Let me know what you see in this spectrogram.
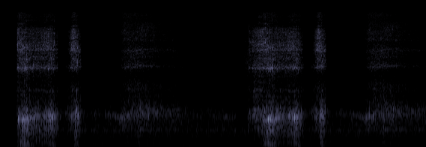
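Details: Soft, raspy snores in repeating breath cycles, each with a short snort, about two cycles in eight seconds; ordinary soft snoring.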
